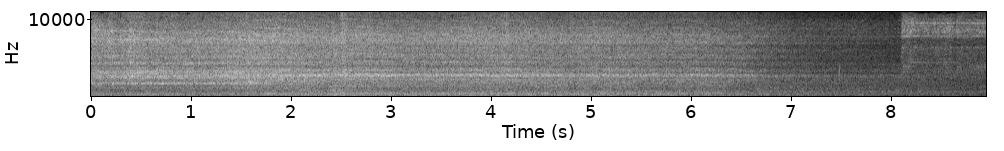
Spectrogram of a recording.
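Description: Container freight train rolling past on the rails, a dense rumble of the wagons with a high wheel squeal over it in the first half. The sound dies away steadily over the last few seconds.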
